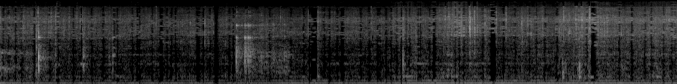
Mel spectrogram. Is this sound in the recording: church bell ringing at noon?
no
